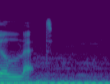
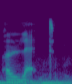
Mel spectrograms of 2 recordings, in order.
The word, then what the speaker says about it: Alette: I say Alette. You mean this girl? Rook's daughter is Alette, not yet human.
